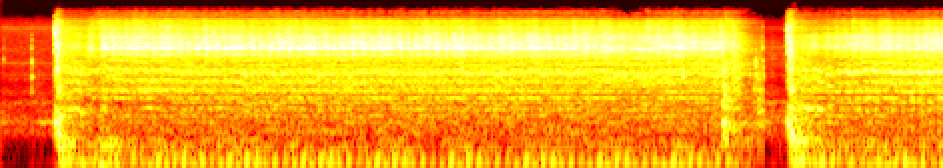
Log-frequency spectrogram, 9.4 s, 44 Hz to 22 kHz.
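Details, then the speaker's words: 1969 Ford F-250 with points ignition, sitting since 2001 and previously seized, cranks at a steady pace for about seven seconds, pauses, cranks again and never fires; owner suspects lost spark. "did we lose spark we might have lost spark"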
